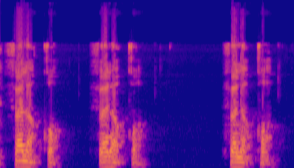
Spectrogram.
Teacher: The qaf needs to echo a little bit. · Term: qalqala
